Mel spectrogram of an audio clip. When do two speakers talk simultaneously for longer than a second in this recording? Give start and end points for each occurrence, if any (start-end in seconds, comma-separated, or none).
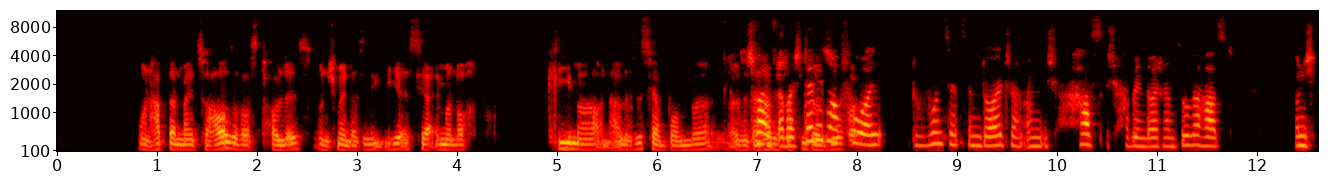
6.9-8.2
